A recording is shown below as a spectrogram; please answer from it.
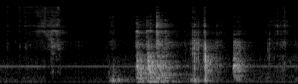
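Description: Onion being cut on a board for a chard omelette, a few irregular dull knife taps and scraping strokes, close and fairly quiet with no talking.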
